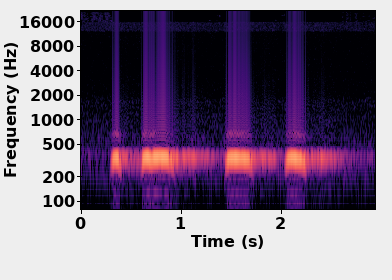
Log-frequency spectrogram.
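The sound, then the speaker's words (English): A great horned owl (Bubo virginianus), a large owl found across North America and in parts of South America, hoots alone in a deep, low series of about four or five soft, resonant notes, some short and some drawn out, in a steady rhythm. “For now, let's look at the great horned owl, Bubo virginianus.”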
